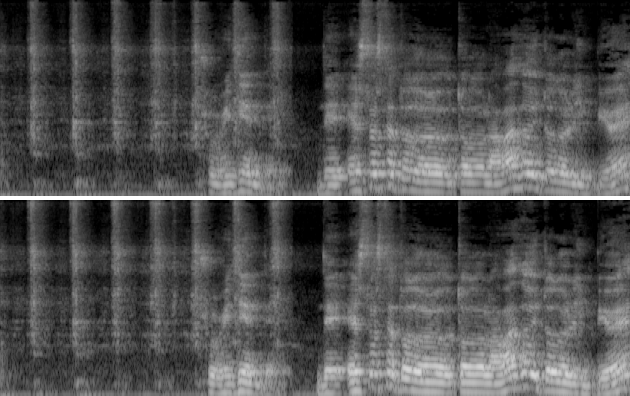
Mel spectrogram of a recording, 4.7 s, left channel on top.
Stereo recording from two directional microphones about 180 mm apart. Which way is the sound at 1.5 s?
35° right (ahead or behind).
